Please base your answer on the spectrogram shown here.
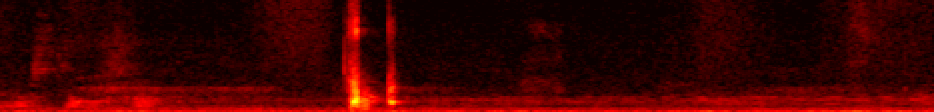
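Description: Two short, sharp hiccup sounds close together against quiet room noise: hiccups in a newborn, common and normal at this age.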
